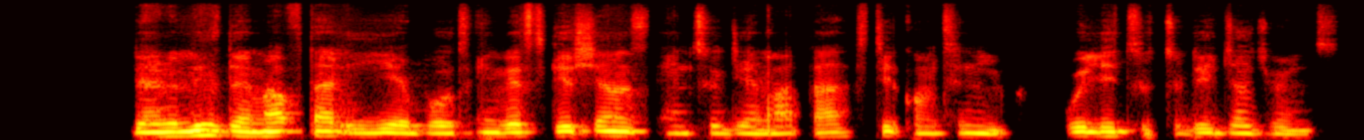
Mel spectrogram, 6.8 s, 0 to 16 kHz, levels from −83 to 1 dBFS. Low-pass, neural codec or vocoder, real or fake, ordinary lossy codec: 14.4 kHz; codec, 44.1 kHz, 2.6 kbps, DAC; fake; none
